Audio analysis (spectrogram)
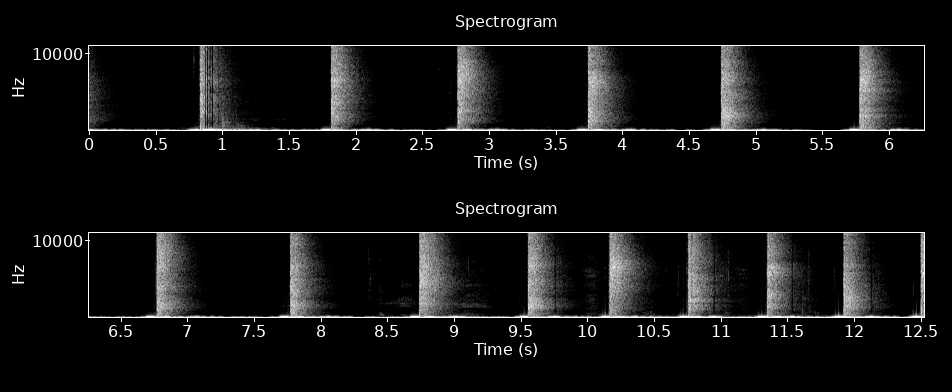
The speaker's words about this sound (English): Gotta slap that average little face around just for hurting my hand.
